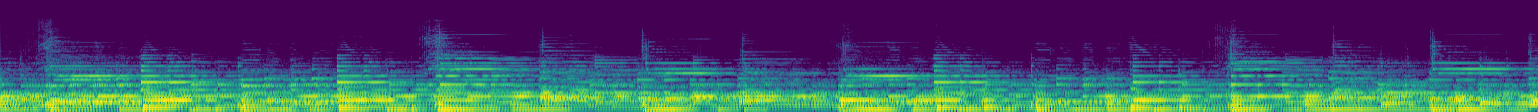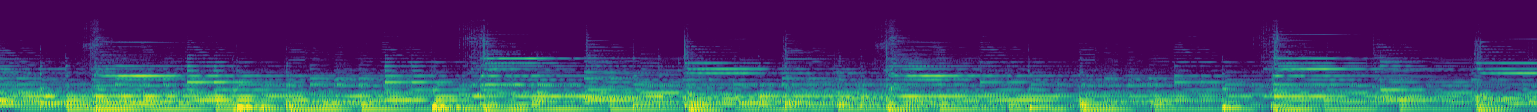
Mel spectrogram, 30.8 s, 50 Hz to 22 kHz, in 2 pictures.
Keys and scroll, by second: 29.4 ctrl+g.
